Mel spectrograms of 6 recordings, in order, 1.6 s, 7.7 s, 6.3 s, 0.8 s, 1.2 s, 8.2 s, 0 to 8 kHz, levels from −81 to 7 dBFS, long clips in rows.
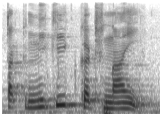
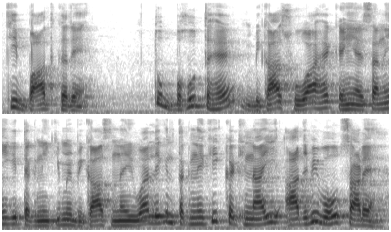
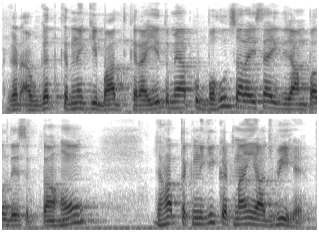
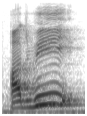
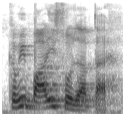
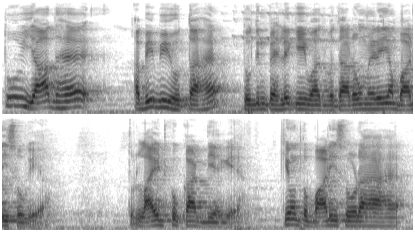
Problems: none marked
